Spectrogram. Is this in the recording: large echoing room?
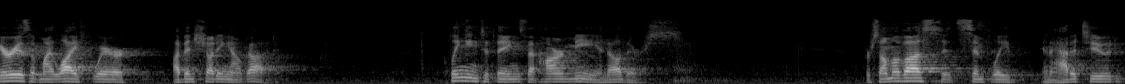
yes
